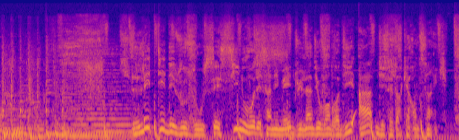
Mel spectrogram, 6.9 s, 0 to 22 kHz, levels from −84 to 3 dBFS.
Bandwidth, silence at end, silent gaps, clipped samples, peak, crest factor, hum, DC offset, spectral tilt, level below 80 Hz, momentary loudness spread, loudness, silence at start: over 20 kHz; 0 s; none; under 0.1%; -8 dBFS; 16 dB; none; under 0.1%; -4 dB/octave; -36 dBFS; 4 LU; -23 LUFS; 0 s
